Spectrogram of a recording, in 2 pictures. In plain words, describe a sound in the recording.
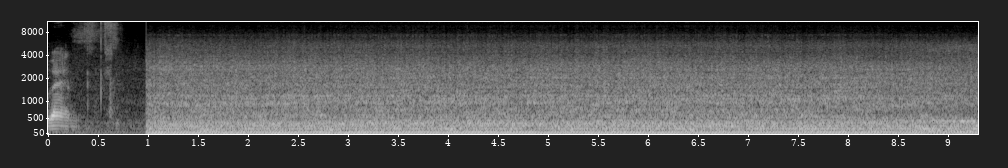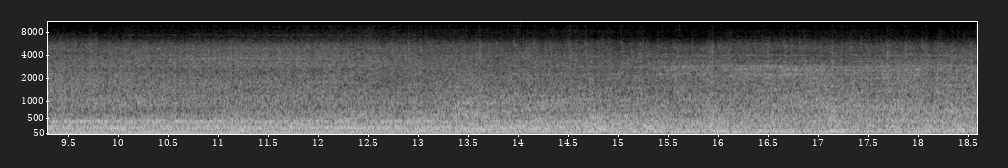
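A small gasoline engine runs.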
